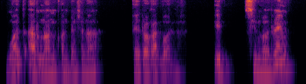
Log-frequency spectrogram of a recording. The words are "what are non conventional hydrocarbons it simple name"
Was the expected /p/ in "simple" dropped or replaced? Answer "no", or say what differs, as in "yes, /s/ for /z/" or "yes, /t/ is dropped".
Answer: yes, /b/ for /p/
